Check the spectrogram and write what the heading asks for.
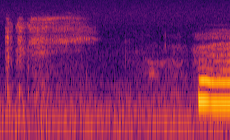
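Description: A person's breathy, whispered hiss lasting about a second, with a few clicks in it, then fading to quiet.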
